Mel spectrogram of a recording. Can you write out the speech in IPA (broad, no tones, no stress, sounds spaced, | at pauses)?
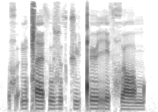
χʷ æ̰ m ǁ æ θ u z u θ t͡ʃ y ǃ ø r e θ χʷ ɑ m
